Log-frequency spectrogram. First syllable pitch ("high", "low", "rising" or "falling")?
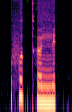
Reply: high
